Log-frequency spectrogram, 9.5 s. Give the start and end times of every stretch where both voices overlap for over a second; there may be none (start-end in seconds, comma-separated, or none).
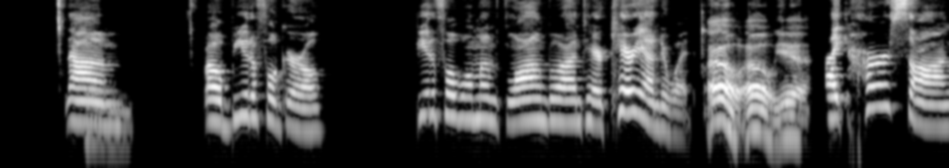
none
